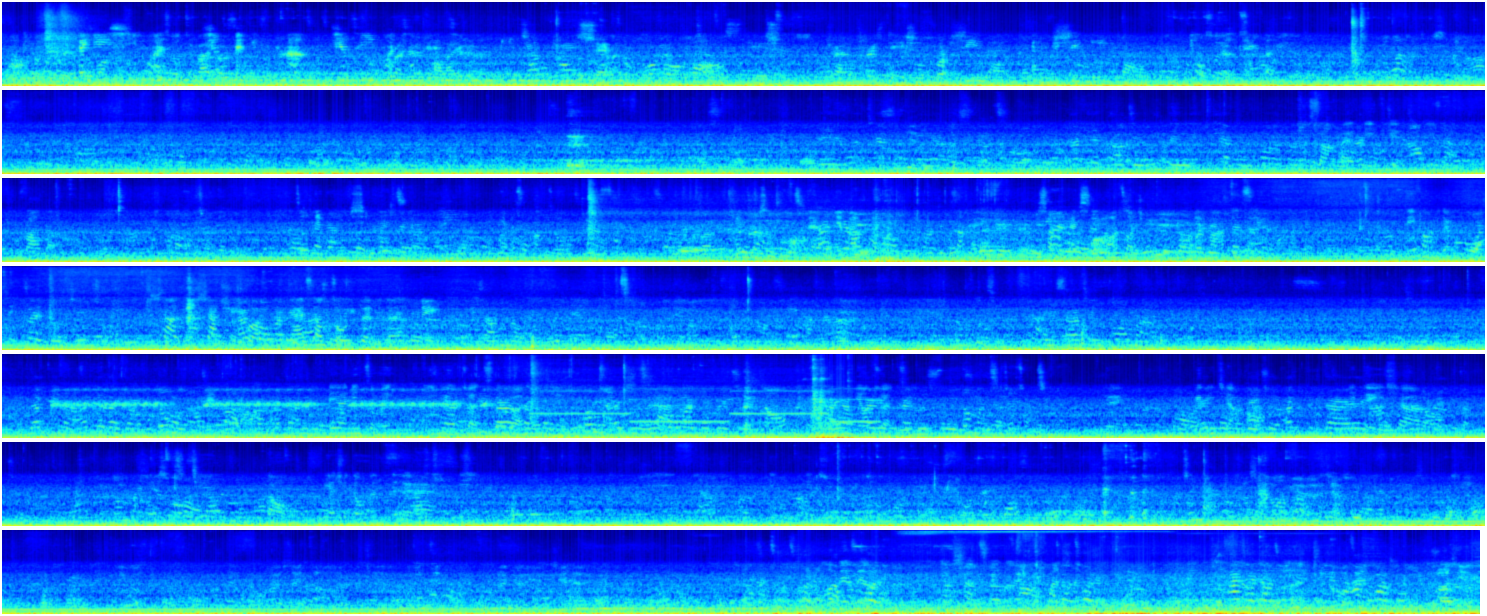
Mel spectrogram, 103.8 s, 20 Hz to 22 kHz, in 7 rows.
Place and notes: Taipei, Taiwan - Tamsui Line (Taipei Metro)
from Shuanglian station to Chiang Kai-shek Memorial Hall station, Binaural recordings, Zoom H4n+ Soundman OKM II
